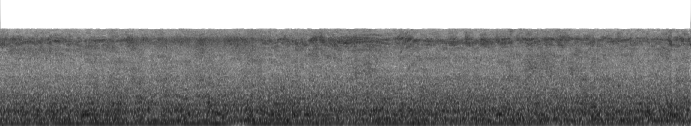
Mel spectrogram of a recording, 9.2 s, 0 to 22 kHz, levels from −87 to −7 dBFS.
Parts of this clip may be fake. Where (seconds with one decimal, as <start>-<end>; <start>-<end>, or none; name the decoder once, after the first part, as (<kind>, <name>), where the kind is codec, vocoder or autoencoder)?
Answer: 1.7-3.5 (codec, SNAC)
